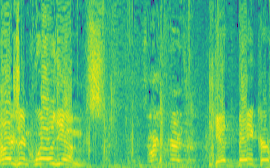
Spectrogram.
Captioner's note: shouting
